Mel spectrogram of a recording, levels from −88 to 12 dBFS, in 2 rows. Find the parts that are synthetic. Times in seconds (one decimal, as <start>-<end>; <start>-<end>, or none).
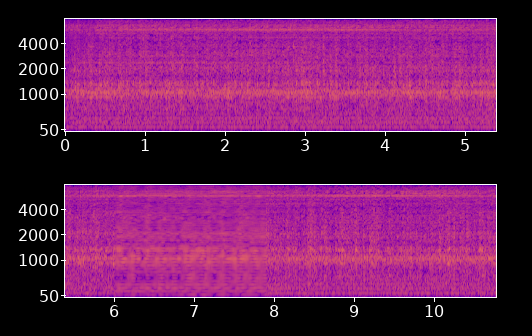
6.0-7.9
